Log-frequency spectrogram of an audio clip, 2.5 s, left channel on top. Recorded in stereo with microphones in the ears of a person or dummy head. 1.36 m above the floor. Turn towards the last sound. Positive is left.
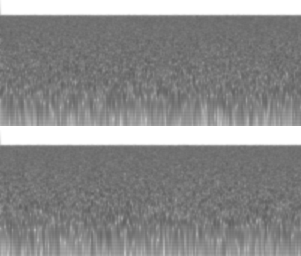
No sound to turn to.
